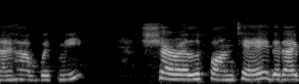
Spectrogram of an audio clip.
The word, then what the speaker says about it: Fonteh: And I have with me Cheryl Fonteh. Did I pronounce that correctly, Cheryl?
